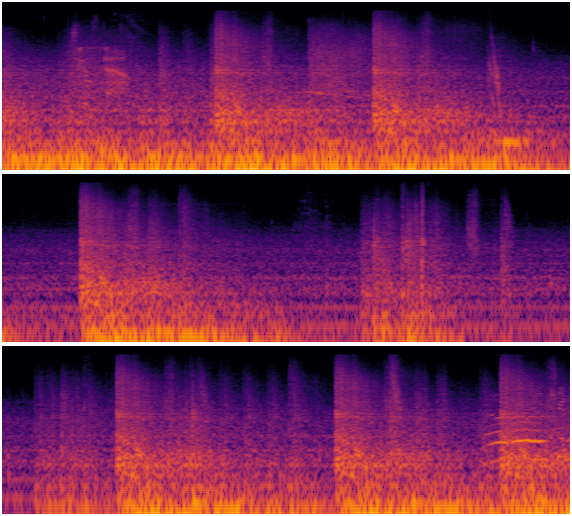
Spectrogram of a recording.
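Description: Mass Effect firefight against Geth, with repeated bursts of loud gunfire and heavy booming shots in rapid clusters, broken by brief quieter gaps.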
